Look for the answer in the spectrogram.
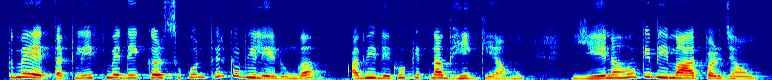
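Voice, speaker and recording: A woman's voice: high voice, brisk, lightly acted. A woman voicing a cruel, mocking husband. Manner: taunting, falsely tender, flares into shouting. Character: cruel, mocking young husband who enjoys her pain.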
